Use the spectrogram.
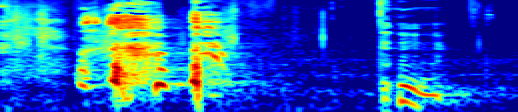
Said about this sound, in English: Here it comes, people, the cough.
